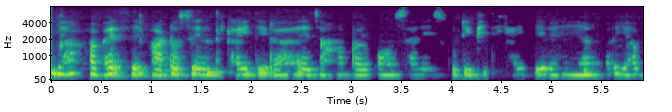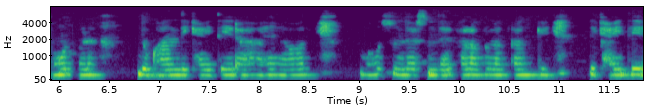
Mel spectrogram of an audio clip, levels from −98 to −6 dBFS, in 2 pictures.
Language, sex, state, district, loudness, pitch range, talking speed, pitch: Hindi, female, Chhattisgarh, Balrampur, -26 LUFS, 225-245 Hz, 180 wpm, 230 Hz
